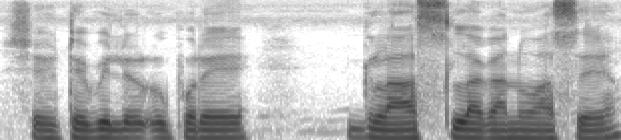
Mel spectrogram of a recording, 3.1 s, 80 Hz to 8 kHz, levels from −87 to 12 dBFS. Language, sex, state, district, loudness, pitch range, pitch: Bengali, male, Assam, Hailakandi, -16 LUFS, 115-120 Hz, 115 Hz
